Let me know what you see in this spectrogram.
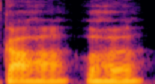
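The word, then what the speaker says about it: Scáthach: FN number 50 pronounced skaha and epha. Skaha and end with a slight guttural like the ch in the scotch lock. Difficult to express in English.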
